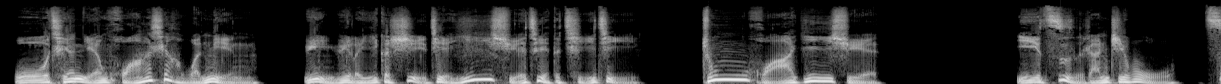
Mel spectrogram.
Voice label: 男 品牌宣传; 净夫人宣传介绍

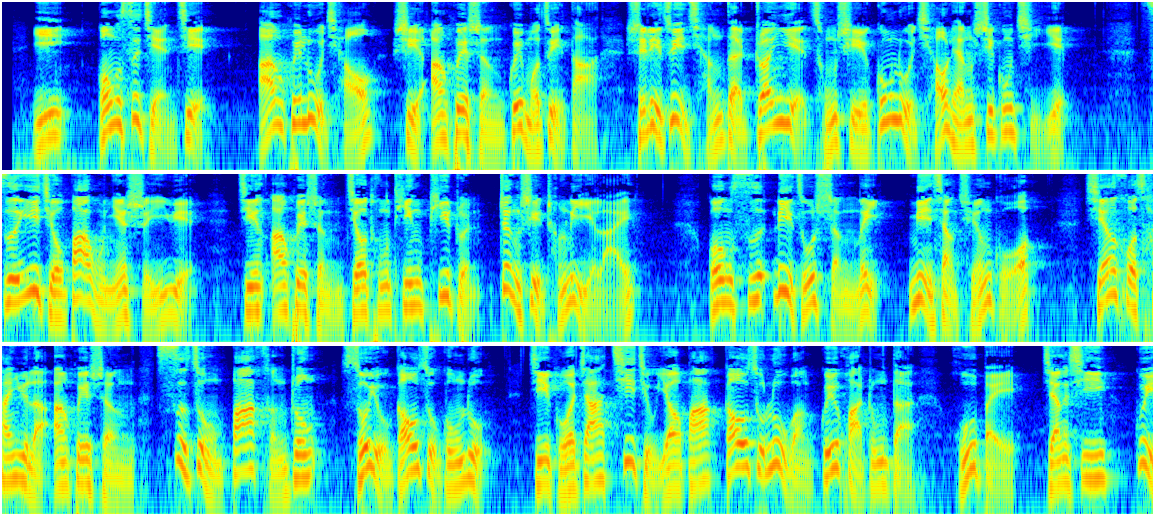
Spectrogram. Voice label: 男 工程解说; 申报省标化工地工程材料

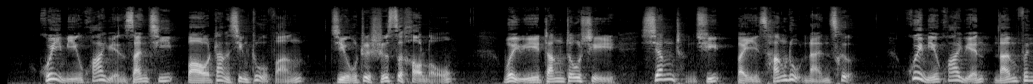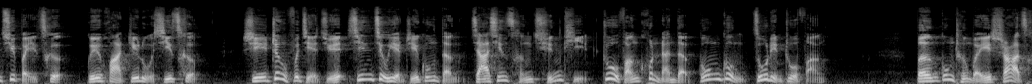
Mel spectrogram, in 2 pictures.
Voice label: 男 工程解说; 惠民花园三期保障性住房工程解说

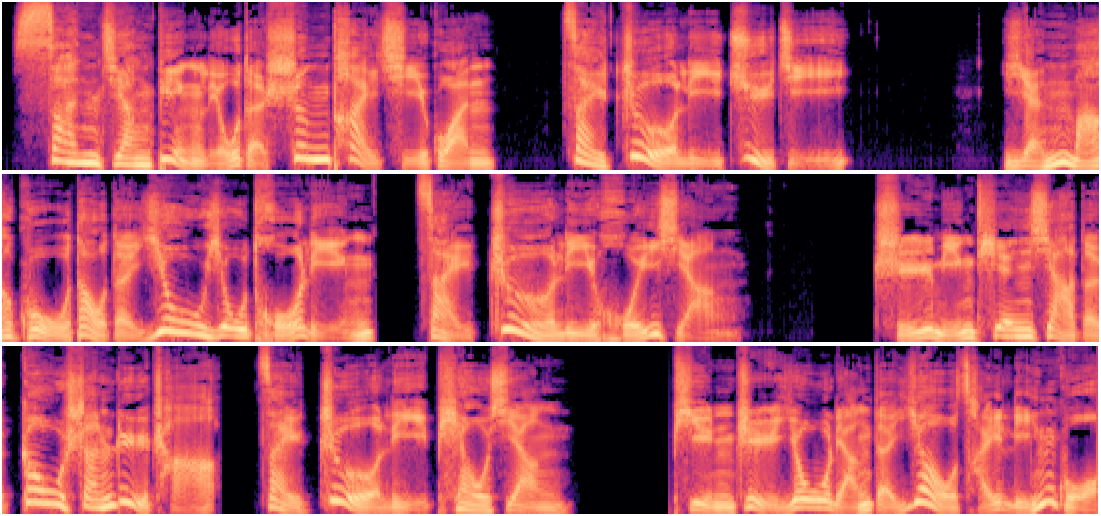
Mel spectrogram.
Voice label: 男 解说; 资源富集的云龙等你来

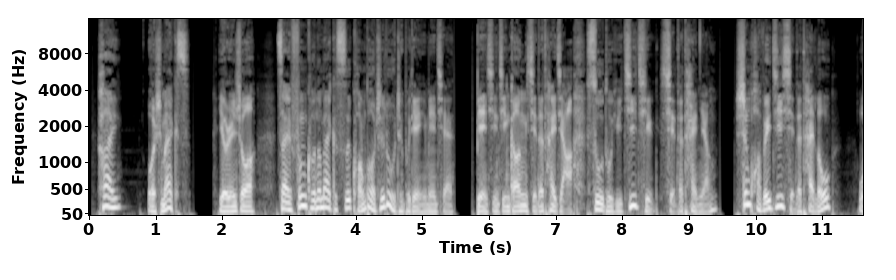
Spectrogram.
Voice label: 广告 电影宣传, 国语男声配音, 大气; 麦克斯电影宣传

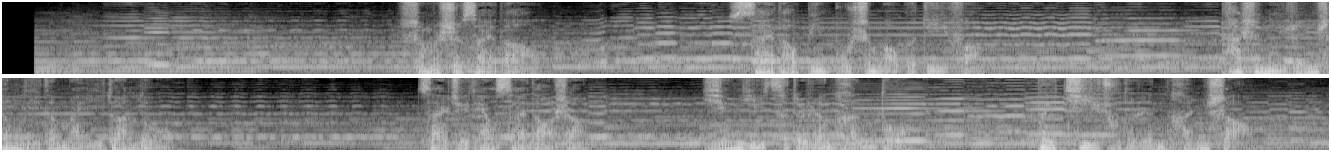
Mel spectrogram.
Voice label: 男声配音, 大师级录音; 国语男声配音; Porsche; 每一段历程都是传奇

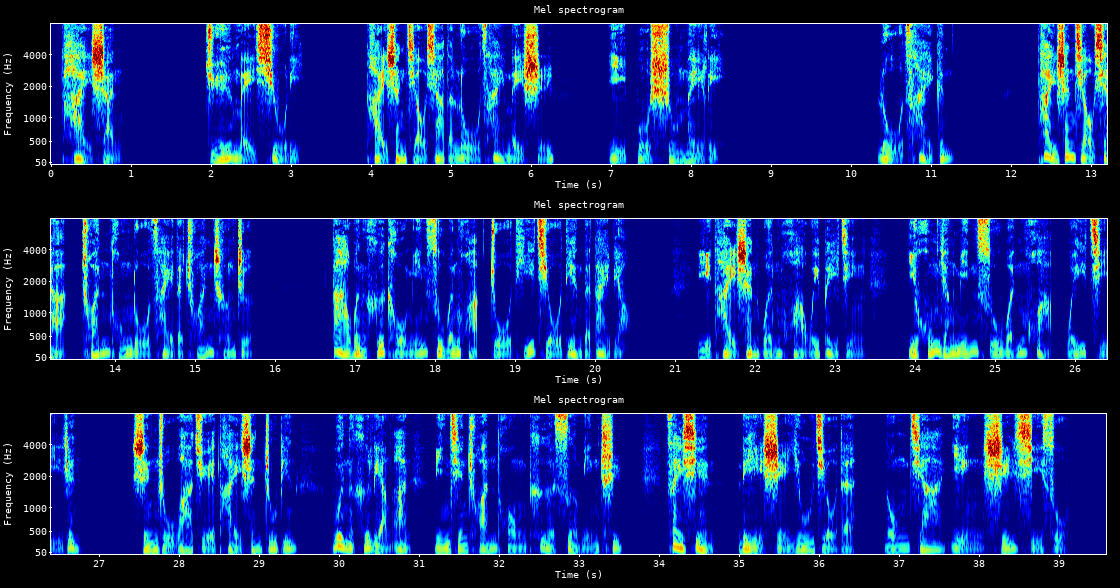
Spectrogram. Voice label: 男 宣传视频 宣传介绍; 泰安鲁菜根

